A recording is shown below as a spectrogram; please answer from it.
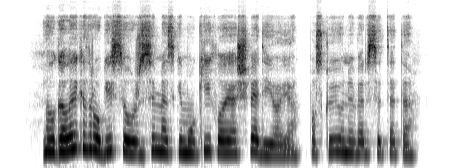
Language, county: Lithuanian, Tauragė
